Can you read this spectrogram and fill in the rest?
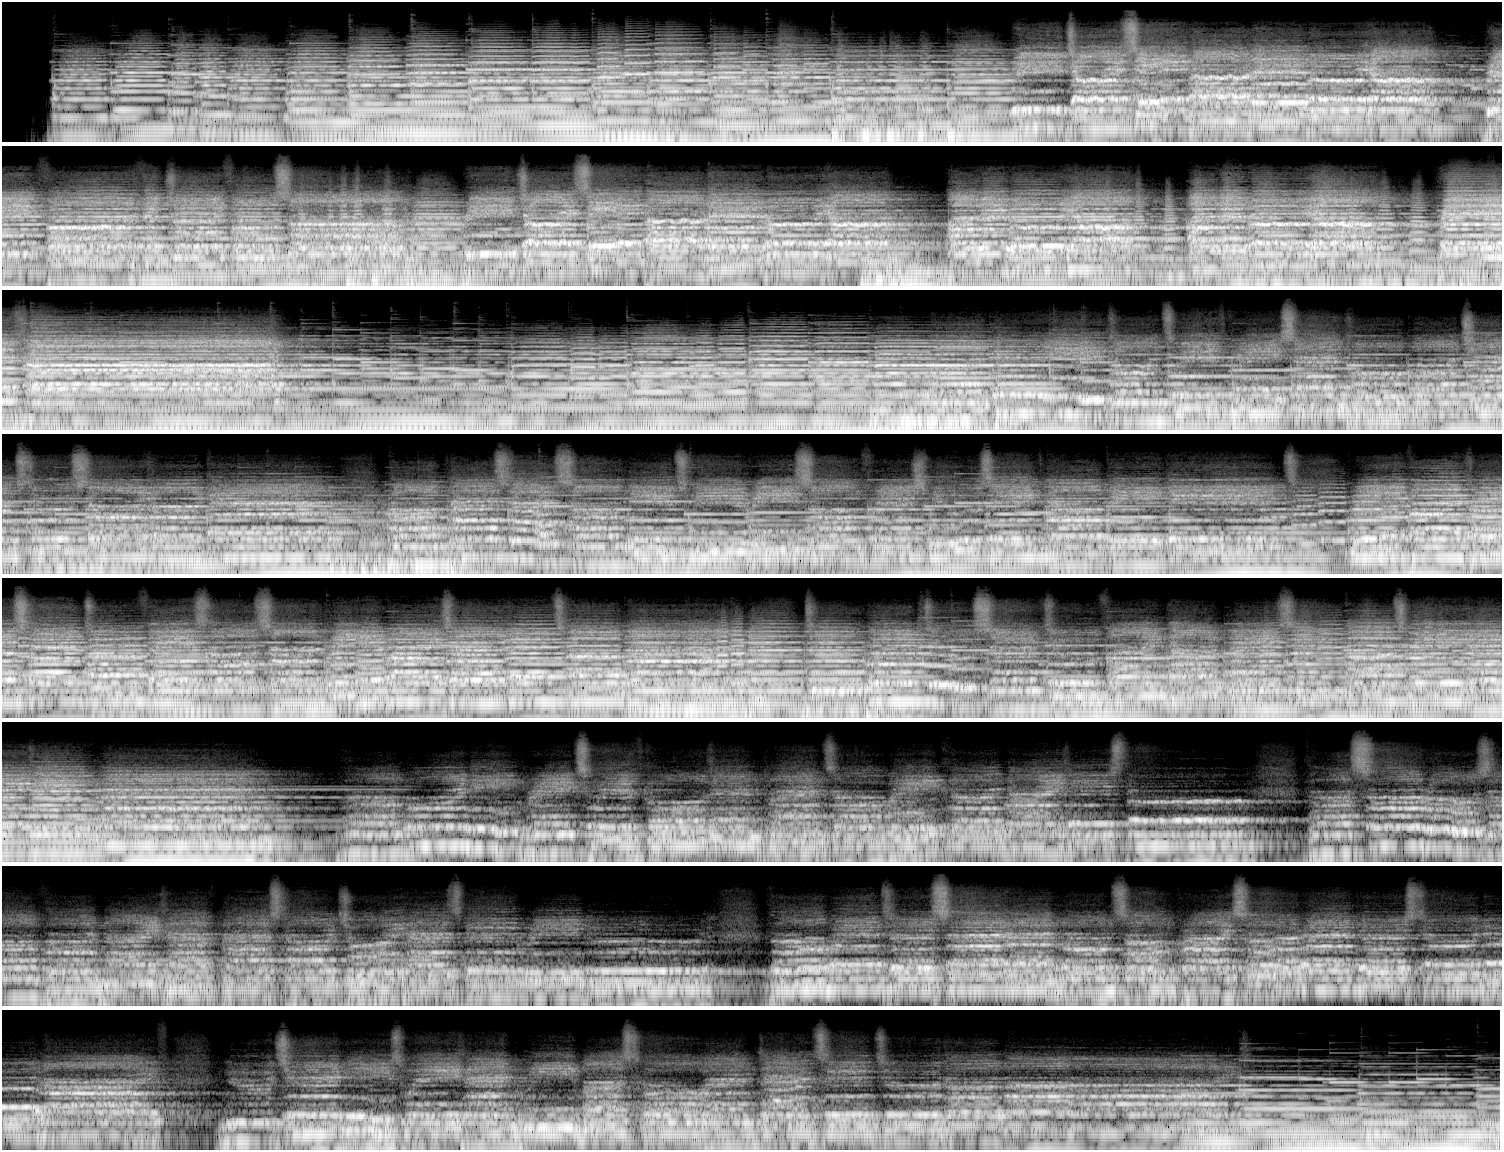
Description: Voicing: SATB and Congregation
